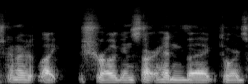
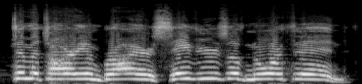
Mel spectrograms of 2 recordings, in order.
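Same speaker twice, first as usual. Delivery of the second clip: shrill, booming scream, very high, very loud; 8 dB louder than usual. Acting out a character hyping up a crowd, screaming in character. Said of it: "arms in the air, screaming".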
